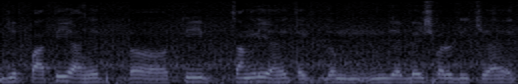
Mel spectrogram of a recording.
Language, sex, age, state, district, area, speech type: Marathi, male, 45-60, Maharashtra, Yavatmal, urban, spontaneous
